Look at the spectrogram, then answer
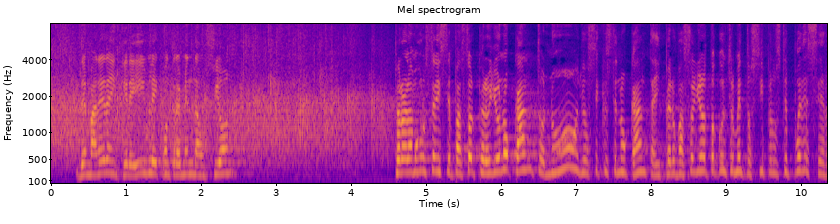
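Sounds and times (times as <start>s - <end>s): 
audience applause for a worship band: 0.0s - 4.6s
speech: 0.4s - 2.6s, 4.6s - 10.3s.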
